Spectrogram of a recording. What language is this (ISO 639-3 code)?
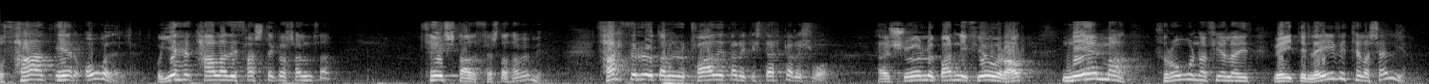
isl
